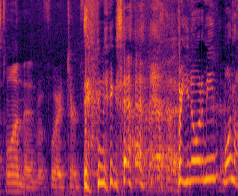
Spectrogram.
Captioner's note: laughing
